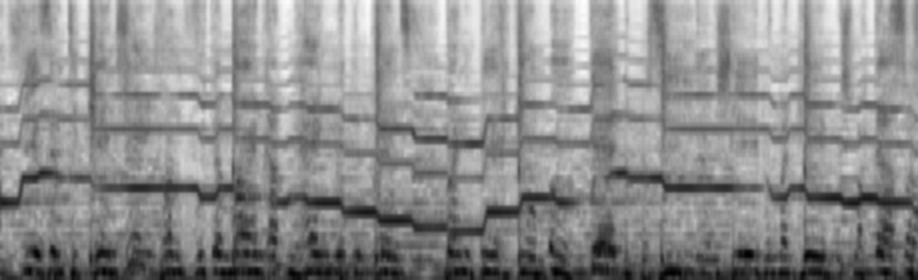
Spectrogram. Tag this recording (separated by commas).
Reverberation, Music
